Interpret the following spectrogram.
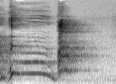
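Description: A dog howling: one long, steady call that slides down in pitch about a second in, then a shorter second call that fades away.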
